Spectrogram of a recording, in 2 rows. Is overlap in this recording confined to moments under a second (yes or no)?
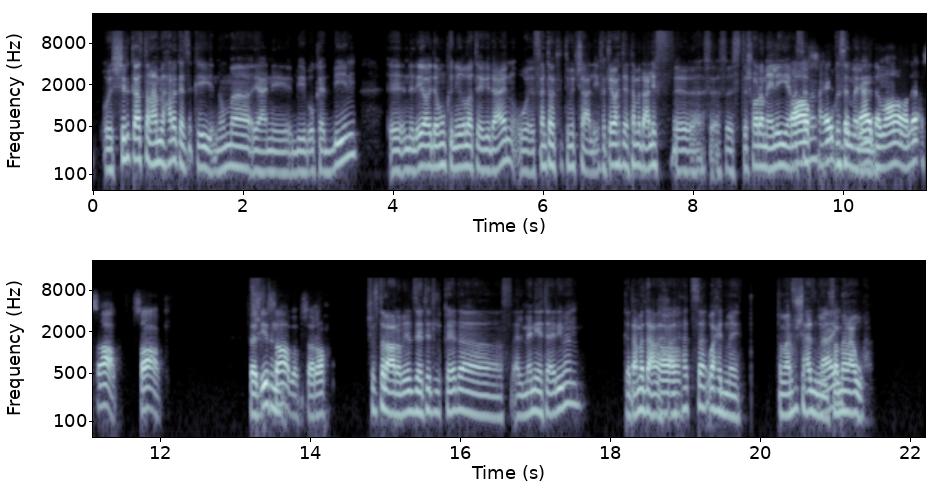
no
